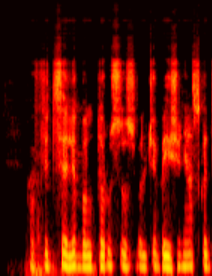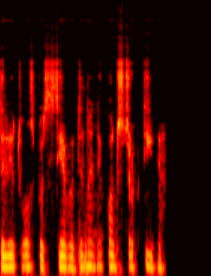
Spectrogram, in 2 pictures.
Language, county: Lithuanian, Marijampolė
